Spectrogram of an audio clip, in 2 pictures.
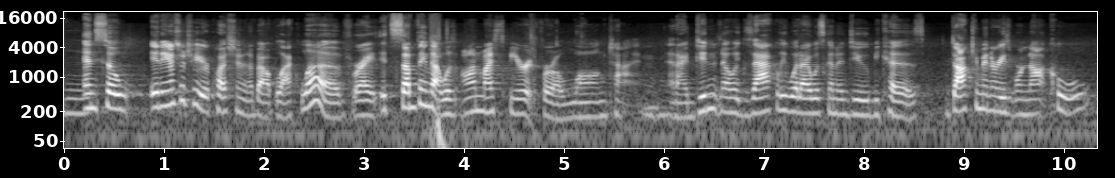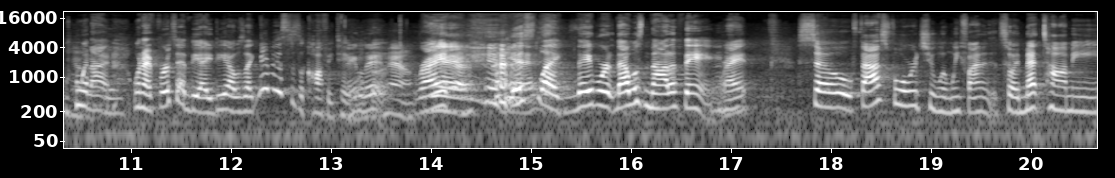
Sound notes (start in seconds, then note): none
